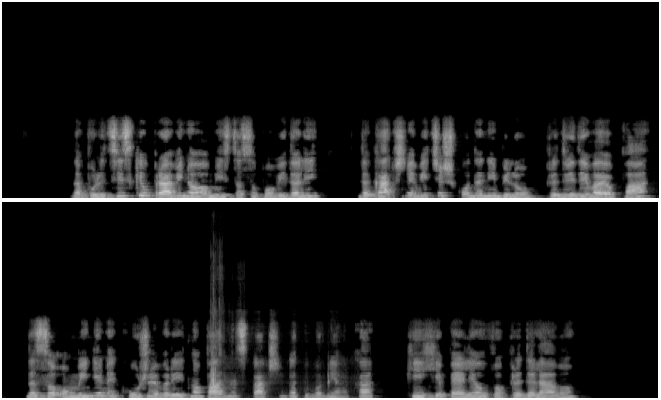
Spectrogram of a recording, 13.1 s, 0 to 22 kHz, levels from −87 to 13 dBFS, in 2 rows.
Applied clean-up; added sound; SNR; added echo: neural mask model DeepFilterNet 3.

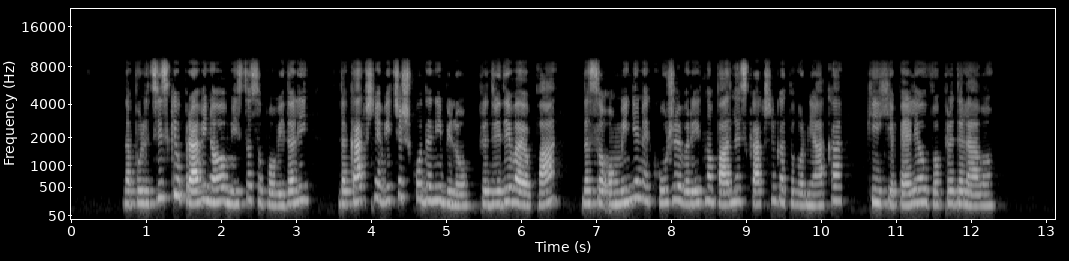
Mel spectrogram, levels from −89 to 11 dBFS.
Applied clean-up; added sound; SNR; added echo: none; none; none; none.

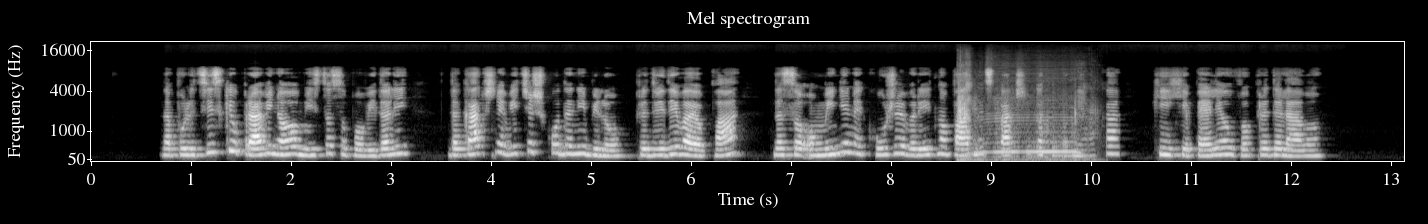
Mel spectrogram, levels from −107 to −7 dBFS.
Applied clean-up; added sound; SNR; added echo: neural mask model RNNoise.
